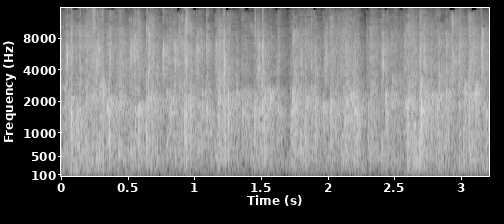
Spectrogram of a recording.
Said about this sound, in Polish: no brawa dla Stefana, ponieważ to był taki dobry duch.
